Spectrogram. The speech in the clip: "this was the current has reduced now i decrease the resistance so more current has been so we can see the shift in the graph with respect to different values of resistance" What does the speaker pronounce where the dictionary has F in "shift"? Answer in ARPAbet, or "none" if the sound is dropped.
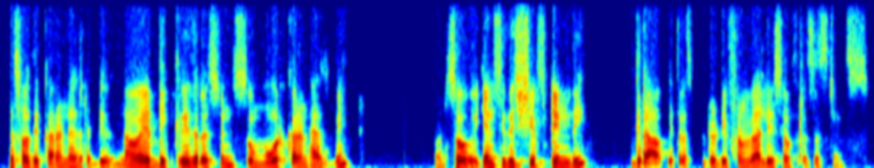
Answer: F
